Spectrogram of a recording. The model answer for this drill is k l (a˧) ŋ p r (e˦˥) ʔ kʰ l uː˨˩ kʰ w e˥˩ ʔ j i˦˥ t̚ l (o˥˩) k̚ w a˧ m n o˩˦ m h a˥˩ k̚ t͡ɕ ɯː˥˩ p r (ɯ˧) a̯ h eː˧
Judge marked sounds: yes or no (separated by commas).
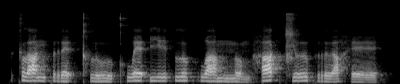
yes, no, no, yes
